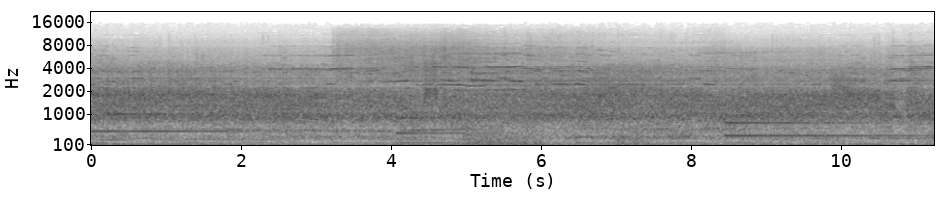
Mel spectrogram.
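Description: Dualtron Thunder electric scooter on the move: a steady rumble of wind and road noise, with faint whining tones that hold a pitch for a second or two and then shift to another.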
